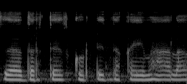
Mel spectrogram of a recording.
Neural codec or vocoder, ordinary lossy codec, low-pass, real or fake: none; none; 19.8 kHz; real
